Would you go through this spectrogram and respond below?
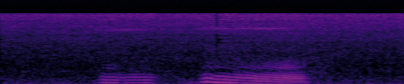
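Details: A sleeping pug snores: two low, rumbling nasal snores in a quiet room, a short one followed by a longer, louder one lasting about half a second.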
